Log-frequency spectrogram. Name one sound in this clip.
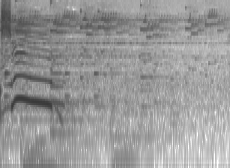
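A sparkling magical chime rings out and fades.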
